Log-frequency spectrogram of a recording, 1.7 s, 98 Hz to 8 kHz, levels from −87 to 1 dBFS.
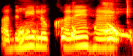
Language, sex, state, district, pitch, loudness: Hindi, female, Bihar, Muzaffarpur, 220 Hz, -14 LUFS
